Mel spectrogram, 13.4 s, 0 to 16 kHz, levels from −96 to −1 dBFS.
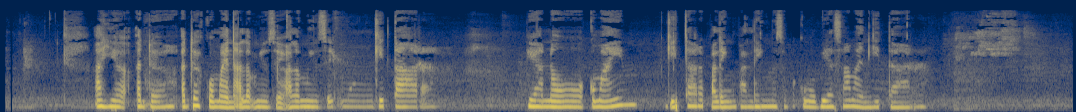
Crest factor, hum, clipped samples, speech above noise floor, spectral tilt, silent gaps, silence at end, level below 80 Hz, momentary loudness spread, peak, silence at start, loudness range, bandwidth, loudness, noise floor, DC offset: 20 dB; none; under 0.1%; 26 dB; -6 dB/octave; none; 0.7 s; -58 dBFS; 19 LU; -2 dBFS; 0.3 s; 5 LU; 11.5 kHz; -21 LUFS; -46 dBFS; under 0.1%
